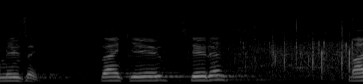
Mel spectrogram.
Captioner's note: applause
